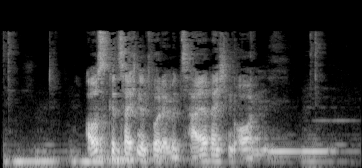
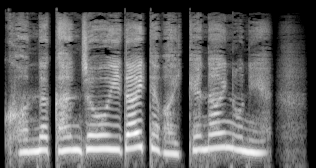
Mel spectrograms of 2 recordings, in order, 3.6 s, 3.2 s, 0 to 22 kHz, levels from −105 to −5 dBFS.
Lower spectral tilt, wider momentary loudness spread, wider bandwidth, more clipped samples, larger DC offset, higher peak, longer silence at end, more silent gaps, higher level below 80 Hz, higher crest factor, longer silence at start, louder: first, -5.5 dB/octave vs -2.5 dB/octave; first, 14 LU vs 8 LU; second, 11.5 kHz vs 17 kHz; neither; neither; second, -6 dBFS vs 0 dBFS; second, 0.25 s vs 0.5 s; neither; about the same, -56 dBFS vs -58 dBFS; first, 20 dB vs 14 dB; about the same, 0.05 s vs 0.05 s; second, -25 LUFS vs -15 LUFS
